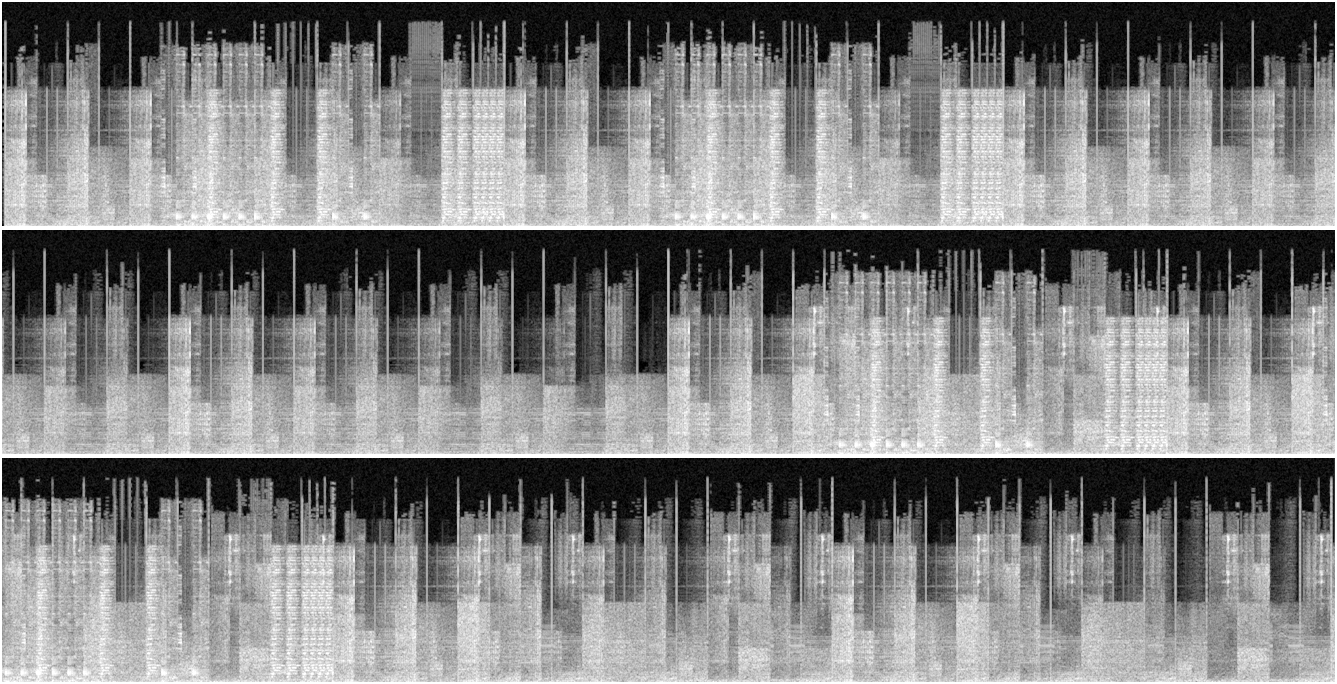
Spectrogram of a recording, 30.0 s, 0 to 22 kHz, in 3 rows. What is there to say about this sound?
Music > Multiple instruments
Short Track #3662 (Industraumatic)
Soundtrack, Ambient, Sci-fi, Cyberpunk, Horror, Noise, Industrial, Underground, Games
